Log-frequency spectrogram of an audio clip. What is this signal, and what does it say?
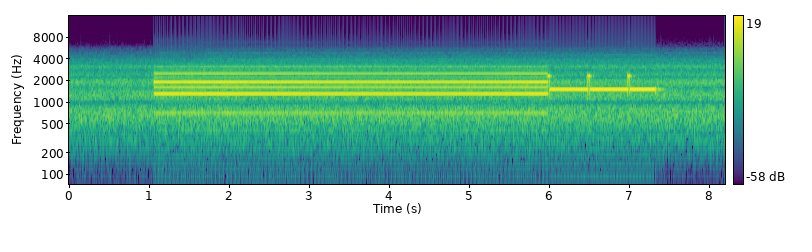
Weather fax (radiofax), 120 lines a minute, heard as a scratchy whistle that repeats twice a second, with radio static and room echo.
